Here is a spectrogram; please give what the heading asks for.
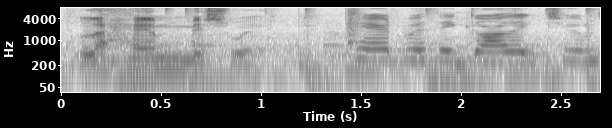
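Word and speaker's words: Lahm Mishwi: The name of this dish is Lebne Mishwe. Are you saying it right? Lebne. Lahemne. Lahem Mishwe. All right, the name of the dish, Lahem Mishwe.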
